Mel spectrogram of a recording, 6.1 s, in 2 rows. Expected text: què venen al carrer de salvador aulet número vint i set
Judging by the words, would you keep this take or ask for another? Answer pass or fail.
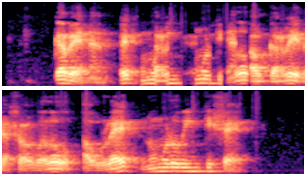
fail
